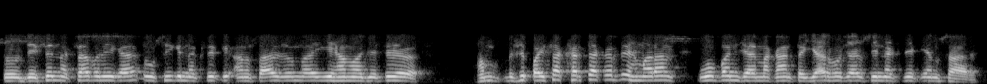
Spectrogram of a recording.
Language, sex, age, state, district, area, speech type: Hindi, male, 60+, Uttar Pradesh, Mirzapur, urban, conversation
